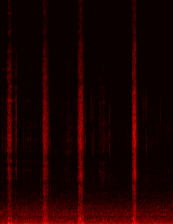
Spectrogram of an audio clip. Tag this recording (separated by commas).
Domestic sounds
